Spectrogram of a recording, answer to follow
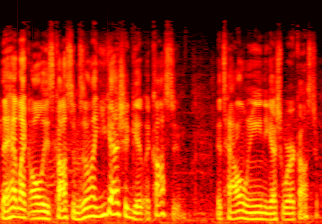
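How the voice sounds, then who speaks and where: A man's voice: medium pitch, expressive, rapid-fire. A man in casual, informal conversation, telling personal anecdotes as a podcast host and acting out bits of dialogue. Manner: informal, acts out quoted dialogue. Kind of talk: casual anecdotal storytelling chat.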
